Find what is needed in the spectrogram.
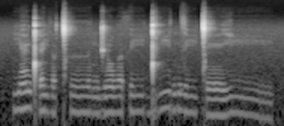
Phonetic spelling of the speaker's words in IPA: jɛ̃ǃʼɛjlɤ ǀʰɯːlnd͡ʒɔ̃wɤθiː ɡ͡ǃiːdnziːǀẽː ɣiː

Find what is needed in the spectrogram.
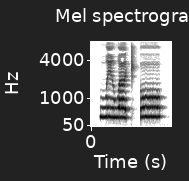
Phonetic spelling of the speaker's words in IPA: wɪwɐ t͡ʃʼo

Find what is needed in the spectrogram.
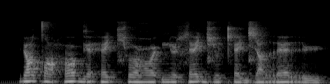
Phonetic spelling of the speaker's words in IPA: ɾytˤɑ hɔɡɛhɛ t͡ɕʰoʕøʔɲø ɬɛd͡ʑocʰɛd͡ʑɑ rɛ ry

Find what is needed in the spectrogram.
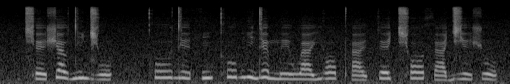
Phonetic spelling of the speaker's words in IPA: t͡ɕʰɛ˨ʃa˦˨ʊ̯dĩ˦d͡ʑo˨ | kʰo˦ʊ̯de˦˨ɪ̯hĩ˦ kʰo˦bĩ˦˨dɛ˦˨ me˨wä˨ jɔ˦pʰa˨ɪ̯ kɛ˦ t͡ɕʰɔ˦θä˨d͡ʑe˦˨ɪ̯ʃo˦˨

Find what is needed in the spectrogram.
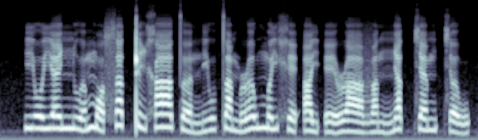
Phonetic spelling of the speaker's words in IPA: jo˧jɛ˧ɲu˨˩˦ə̯mɔ˨˩˨ sa˦˥t̚ʈi˨˩xaː˧ t̪əː˨˩˨nju˧˥ t̪a˨˩mɹə˧w mə˧˥jxe˨˩˨ ʔa˨˩jʔe˨˩˨ɹaː˨˩ va˨˩nɲa˦˥t̚cɛ˧m cə˨˩˨w

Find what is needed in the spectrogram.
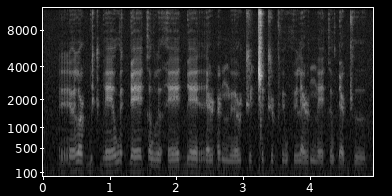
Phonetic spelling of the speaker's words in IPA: rʏloɭ ɡ͡bɯt͡ʃbeː wʏtɗeːkəw lɯheː ɡ͡beːreɭ ʔəɭŋ͡mʏːɭ t͡ʃʏǀyt͡ʃoʈʰyw hyleɭɯ ŋ͡meːkʏwɗeɭ ʈʰɯ

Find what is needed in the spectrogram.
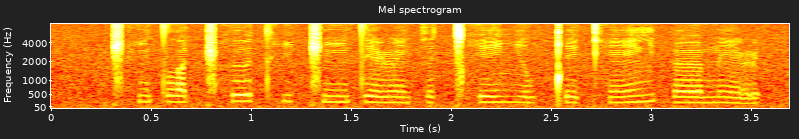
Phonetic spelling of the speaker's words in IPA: ǁʰĩtlˠəǁʰɵ tʰiǁĩte ɭẽkəǀʰe ʎəwǃekʰẽlʲ | œmẽɭ

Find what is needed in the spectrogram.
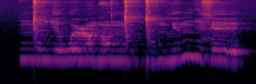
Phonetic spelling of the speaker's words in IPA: ŋ͡ǀũʎewɵ ɭɔ̃dɔ̃ ŋ͡ǀo̤ɡ͡ǀũmlʲʉ ŋi ze

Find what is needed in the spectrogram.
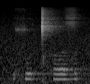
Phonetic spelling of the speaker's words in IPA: sʷɯǀʰɤz

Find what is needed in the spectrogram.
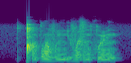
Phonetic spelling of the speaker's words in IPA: ǃʼɐ̃plˠɐ̃və ŋivɐzũ xʷə̃ɭĩ

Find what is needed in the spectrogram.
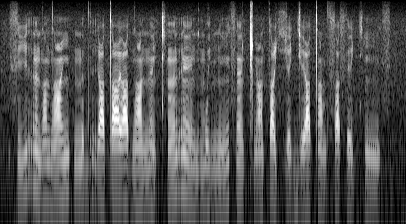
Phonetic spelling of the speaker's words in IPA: si rə̃dĩdˤĩ | nədri tˤʊjəjdˤẽ nɛ̃cʰə̃ rẽd mʊjnĩ sɛ̃ǁĩ tˤiçɛɟej tˤĩdsˤəsecʰĩs

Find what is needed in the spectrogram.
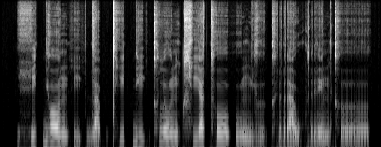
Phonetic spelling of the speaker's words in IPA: hi˥˩t̚jɔː˧nʔi˨˩ʔda˨˩p̚ tʰi˦˥t̚ji˥˩ʔkʰlo˧n t͡ɕʰi˧a̯tʰoː˧ ʔuː˨˩ŋjɯː˧kʰra˧w kre˩˦nkʰɤː˨˩

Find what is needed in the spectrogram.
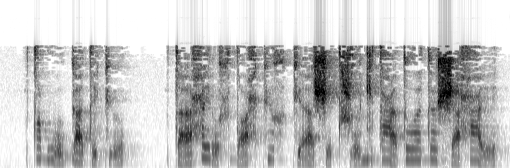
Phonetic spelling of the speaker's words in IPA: tˤʊbwo̰ ɡa̰tḛkʲo̰ | ta̰ħe ɾo̰xdˤa̰ħkʲox kʲa̰ʃḛt ɕo̰ɡʲetʕa̰ toɐ̯tœ ʃa̰ħʕḛ

